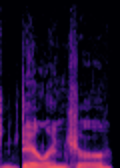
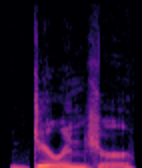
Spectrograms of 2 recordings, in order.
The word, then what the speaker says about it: Dieringer: At first, we thought his name was Dieringer, kind of an Old West name, right? But he pronounces it Dieringer.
